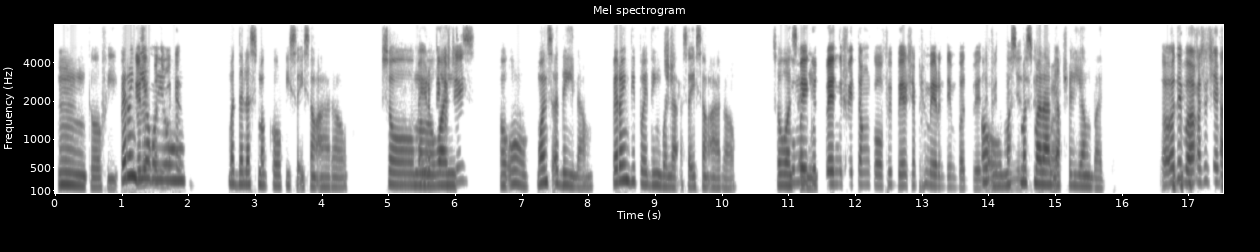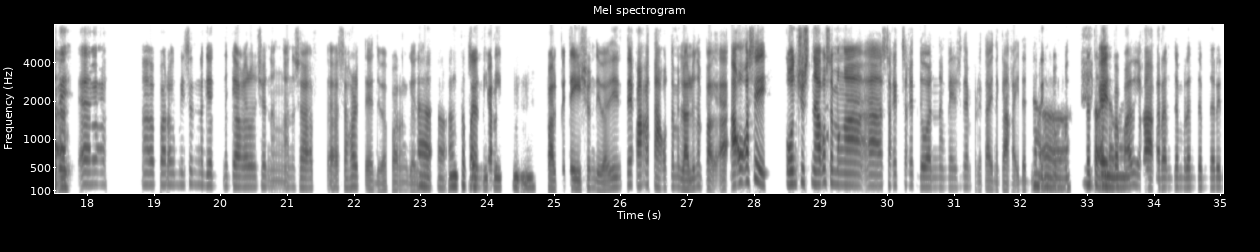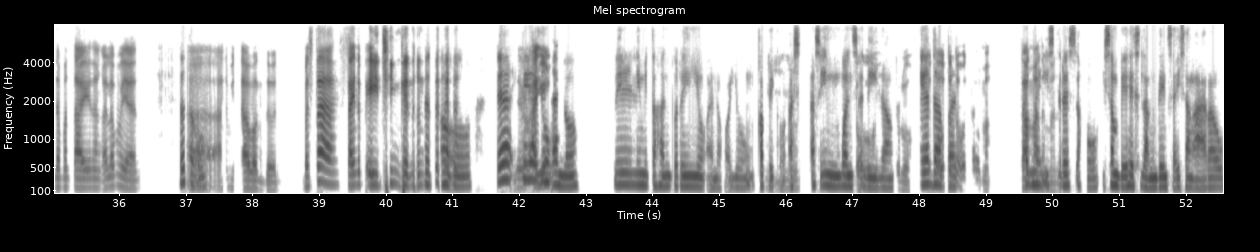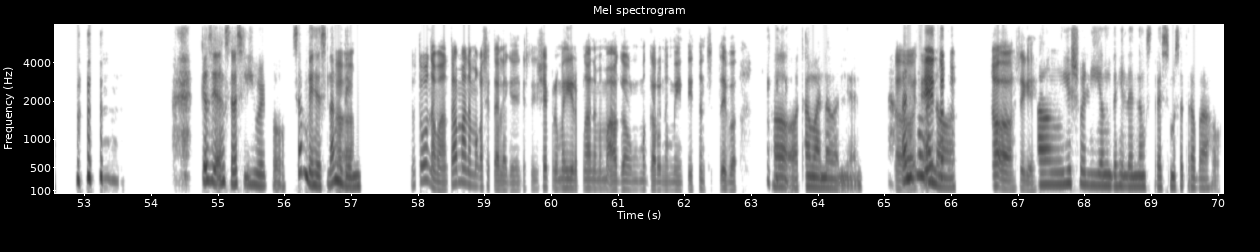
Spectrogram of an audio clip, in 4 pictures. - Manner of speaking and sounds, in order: laughing while speaking: "nagkaka-edad na rin naman"; laughing while speaking: "sign of aging ganun"
- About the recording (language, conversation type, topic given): Filipino, unstructured, Paano mo hinaharap ang stress sa trabaho?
